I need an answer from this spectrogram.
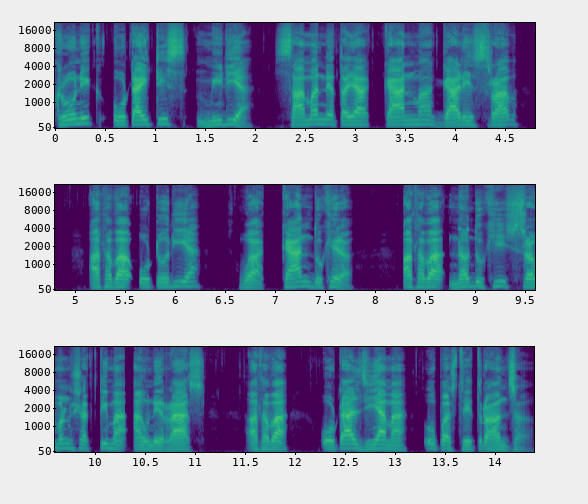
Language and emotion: Nepali, neutral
